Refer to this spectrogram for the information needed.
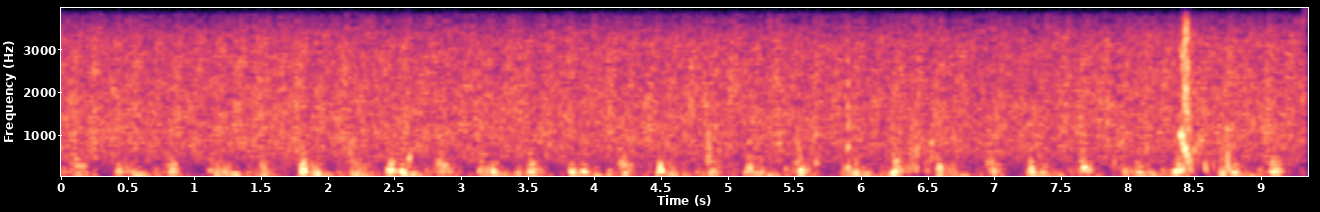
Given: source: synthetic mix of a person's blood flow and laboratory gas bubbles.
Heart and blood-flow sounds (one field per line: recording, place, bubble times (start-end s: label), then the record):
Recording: Doppler ultrasound of blood flow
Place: precordium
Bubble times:
2.61-2.68 s: bubbles
5.67-5.72 s: bubbles
5.90-5.97 s: bubbles
6.30-6.58 s: bubbles
7.90-8.01 s: bubbles
8.40-8.83 s: bubbles
From the record:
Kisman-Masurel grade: 121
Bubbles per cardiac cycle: 1 to 2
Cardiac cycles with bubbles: 10 to 50%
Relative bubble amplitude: barely perceptible (0.100 to 0.250)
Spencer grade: 2 (many but less than half of the cardiac periods contain bubble signals, singularly or in groups)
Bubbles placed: anywhere in the cardiac cycle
